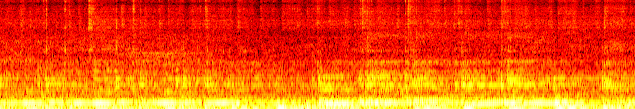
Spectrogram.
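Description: Live bebop jazz quartet of saxophone, piano, double bass and drums playing, from an audience recording. Low double-bass notes change under held melody notes, with light, regular cymbal strokes from the drums.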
